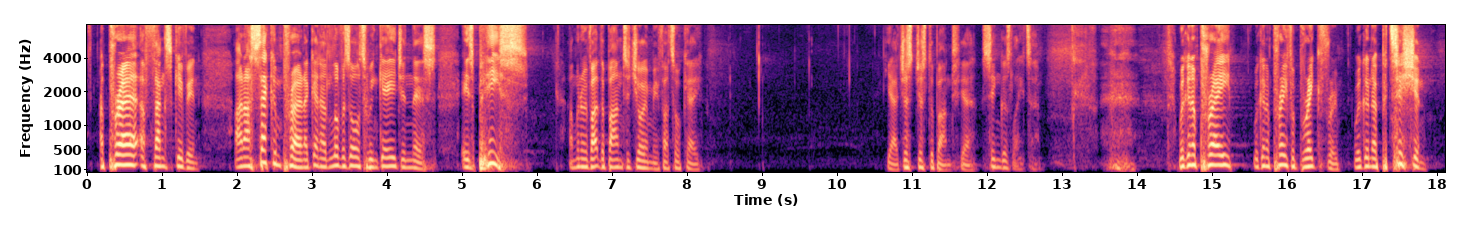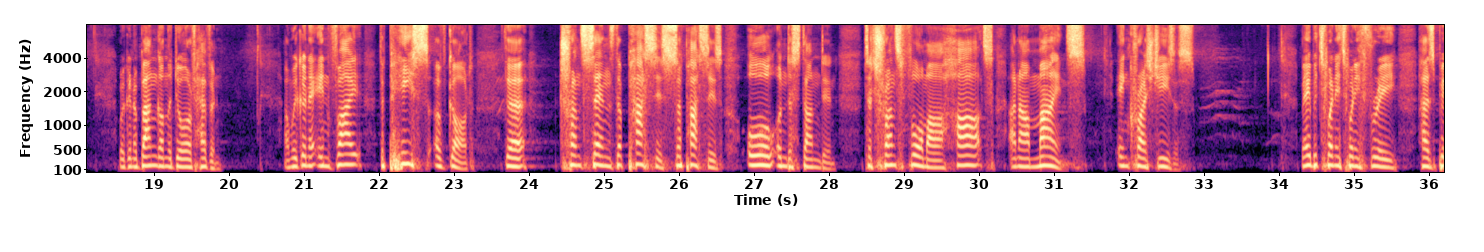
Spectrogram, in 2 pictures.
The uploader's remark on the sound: Recorded live at Life Church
